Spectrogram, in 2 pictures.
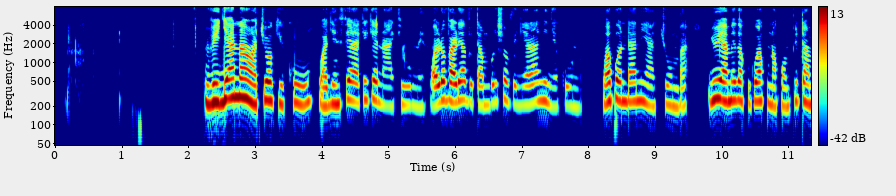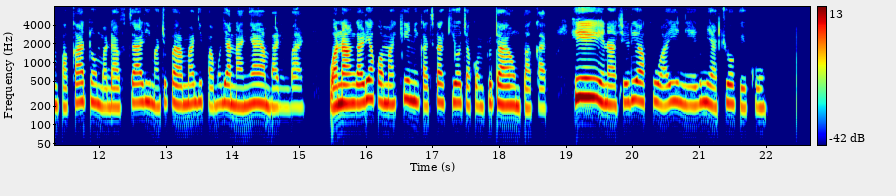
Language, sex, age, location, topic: Swahili, female, 25-35, Dar es Salaam, education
